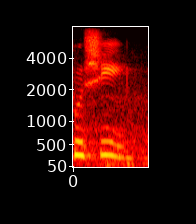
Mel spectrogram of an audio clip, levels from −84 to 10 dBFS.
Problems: constant background noise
